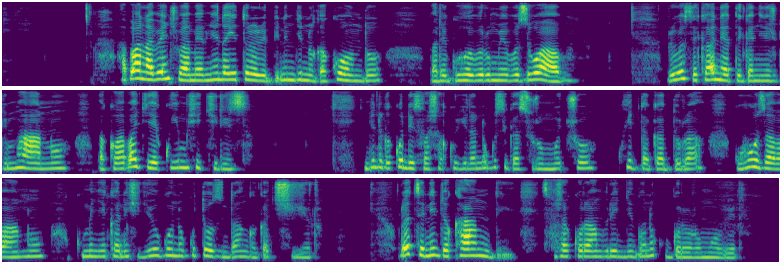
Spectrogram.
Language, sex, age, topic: Kinyarwanda, female, 25-35, education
